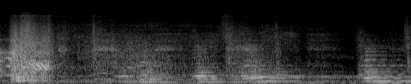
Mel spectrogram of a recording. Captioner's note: Torente grunts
